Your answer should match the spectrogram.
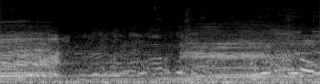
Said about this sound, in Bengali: এই দেখছেন হাটের সেরা গরু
